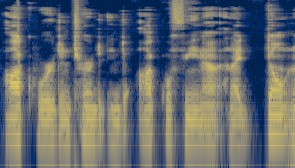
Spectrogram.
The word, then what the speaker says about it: Awkwafina: It's not spelled like the water brand Awkwafina, but it sounds exactly like the bottled water brand Awkwafina. But no, she called herself Awkwafina.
